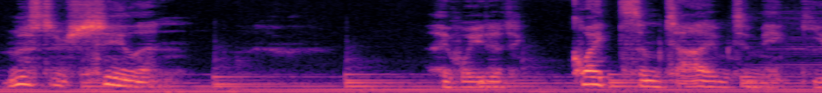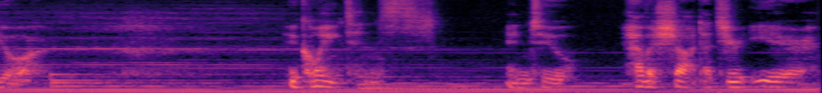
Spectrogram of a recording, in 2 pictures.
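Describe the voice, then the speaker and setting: In a roleplayed audio drama, a man plays a courteous, earnest politician campaigning for power, speaking formally and deliberately in a medium pitch. His mood is courteous and persuasive, with music playing in the background.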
